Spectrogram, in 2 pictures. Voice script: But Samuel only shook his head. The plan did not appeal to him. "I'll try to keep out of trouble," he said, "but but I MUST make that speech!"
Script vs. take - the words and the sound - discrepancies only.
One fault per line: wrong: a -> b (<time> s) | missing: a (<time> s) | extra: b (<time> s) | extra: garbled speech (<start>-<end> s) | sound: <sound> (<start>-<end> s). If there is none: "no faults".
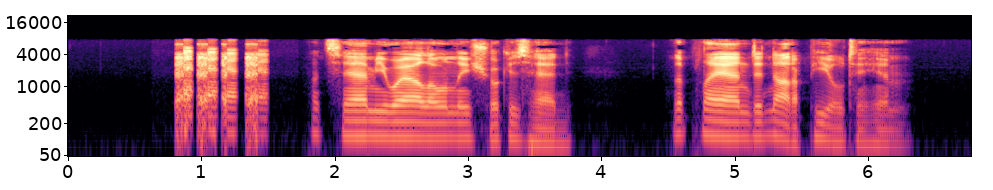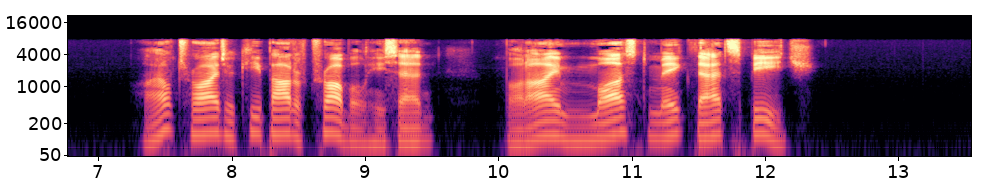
sound: laugh (0.8-1.5 s)
missing: but (10.2 s)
